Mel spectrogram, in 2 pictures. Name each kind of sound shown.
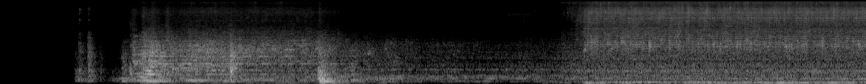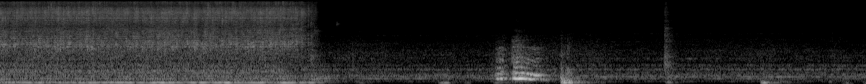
toilet flushing, running water, light switch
